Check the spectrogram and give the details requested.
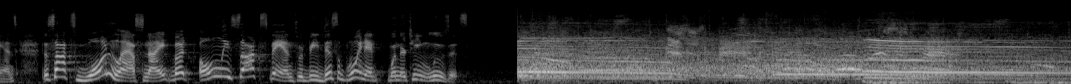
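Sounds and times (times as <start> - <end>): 
speech: 0.0 - 5.8
baseball crowd booing: 5.2 - 10.7.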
